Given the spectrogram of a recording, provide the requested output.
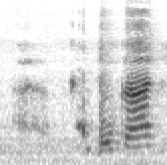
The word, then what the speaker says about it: bukkake: How do I say it? Bukkake. How do you say it? Bukkake. That's it.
